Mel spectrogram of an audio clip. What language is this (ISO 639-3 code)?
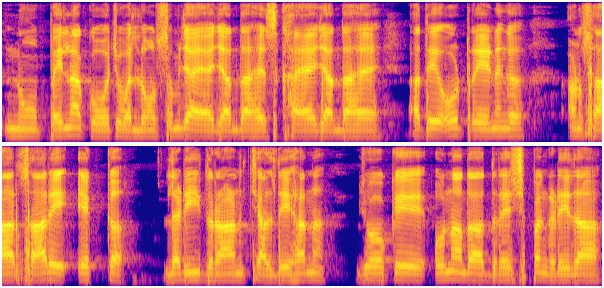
pan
